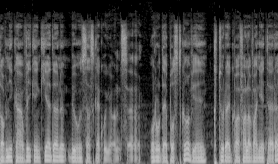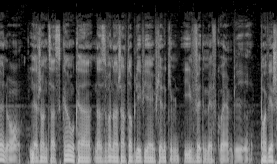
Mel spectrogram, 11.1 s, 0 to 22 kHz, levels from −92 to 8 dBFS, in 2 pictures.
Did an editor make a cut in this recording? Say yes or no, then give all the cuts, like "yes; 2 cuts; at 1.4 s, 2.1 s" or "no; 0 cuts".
yes; 2 cuts; at 4.7 s, 9.1 s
